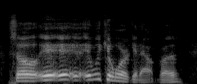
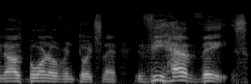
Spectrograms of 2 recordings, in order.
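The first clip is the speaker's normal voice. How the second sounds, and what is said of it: Put-on German accent. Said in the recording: “in a German accent”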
